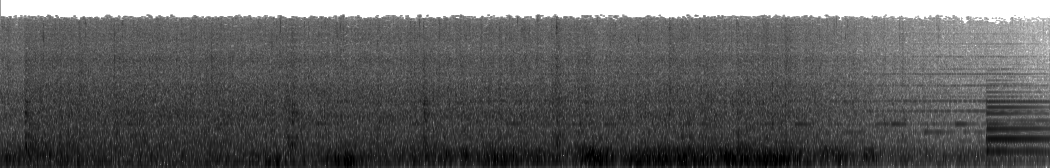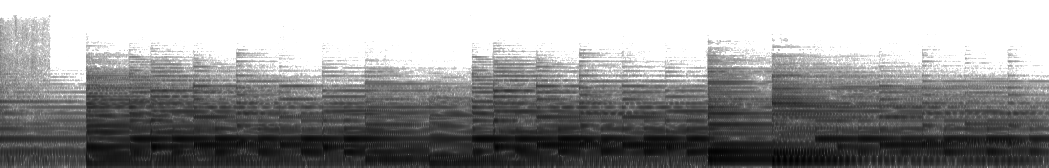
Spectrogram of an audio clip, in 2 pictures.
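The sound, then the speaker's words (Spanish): Heavy rain pours through a thunderstorm over a forest, a dense hiss with low rumbling thunder underneath for about ten seconds, then music takes over. “Se acercaba una gran tormenta, una tormenta que duró toda la noche.”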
